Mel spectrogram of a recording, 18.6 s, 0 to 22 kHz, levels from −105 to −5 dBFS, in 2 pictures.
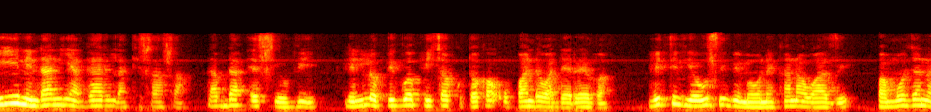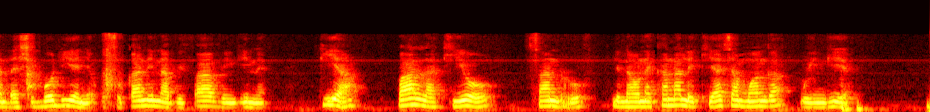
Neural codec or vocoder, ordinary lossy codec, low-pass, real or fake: vocoder, 22.05 kHz, 80 mel bands, WaveNeXt; AAC, 32 kbps; 7.2 kHz; fake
